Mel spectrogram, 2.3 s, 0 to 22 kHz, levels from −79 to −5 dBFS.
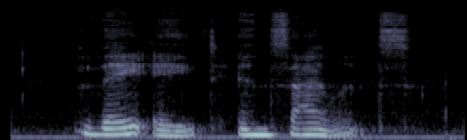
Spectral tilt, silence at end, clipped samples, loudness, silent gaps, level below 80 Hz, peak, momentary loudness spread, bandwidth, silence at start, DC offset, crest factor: -6.5 dB/octave; 0 s; under 0.1%; -34 LUFS; none; -62 dBFS; -18 dBFS; 13 LU; 16 kHz; 0.05 s; under 0.1%; 16 dB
